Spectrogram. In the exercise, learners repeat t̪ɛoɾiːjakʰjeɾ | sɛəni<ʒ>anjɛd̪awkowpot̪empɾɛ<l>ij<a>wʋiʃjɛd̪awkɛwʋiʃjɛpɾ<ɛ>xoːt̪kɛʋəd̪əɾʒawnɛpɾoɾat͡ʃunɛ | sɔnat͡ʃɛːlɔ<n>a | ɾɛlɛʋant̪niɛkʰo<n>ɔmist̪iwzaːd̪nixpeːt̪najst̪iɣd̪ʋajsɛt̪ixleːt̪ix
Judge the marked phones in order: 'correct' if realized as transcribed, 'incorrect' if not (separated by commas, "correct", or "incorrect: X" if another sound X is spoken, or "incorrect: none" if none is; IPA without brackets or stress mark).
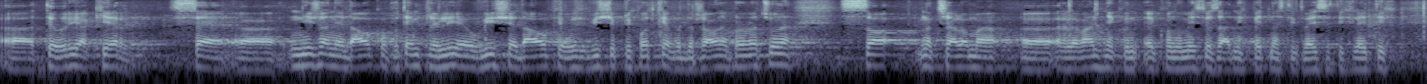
correct, correct, incorrect: ɛ, incorrect: i, incorrect: m, correct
